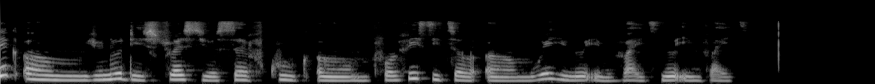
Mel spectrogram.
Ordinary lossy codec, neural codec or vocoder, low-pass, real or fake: none; none; none; real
